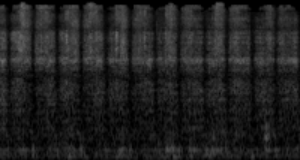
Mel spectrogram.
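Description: Sandpaper rubbed by hand over a wooden guitar headstock: faint, quick back-and-forth sanding strokes, several a second.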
